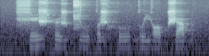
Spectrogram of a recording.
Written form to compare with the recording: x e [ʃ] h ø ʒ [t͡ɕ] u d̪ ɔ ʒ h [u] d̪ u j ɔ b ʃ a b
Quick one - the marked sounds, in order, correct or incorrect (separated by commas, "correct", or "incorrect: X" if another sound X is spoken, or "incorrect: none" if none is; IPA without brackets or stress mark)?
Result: incorrect: ʒ, correct, correct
